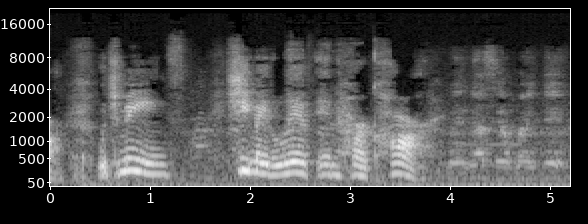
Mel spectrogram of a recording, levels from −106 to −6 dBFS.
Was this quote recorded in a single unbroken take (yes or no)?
no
